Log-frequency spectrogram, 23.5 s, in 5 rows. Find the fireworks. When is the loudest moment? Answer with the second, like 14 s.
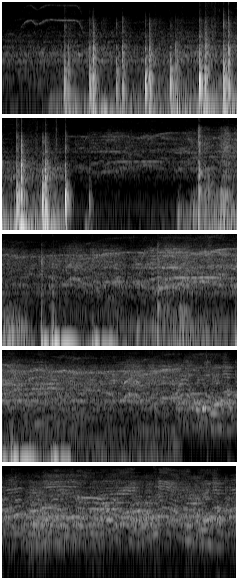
9 s.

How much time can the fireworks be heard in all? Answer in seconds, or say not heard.
7 s.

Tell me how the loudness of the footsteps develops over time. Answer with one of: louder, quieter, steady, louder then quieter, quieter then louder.
louder.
